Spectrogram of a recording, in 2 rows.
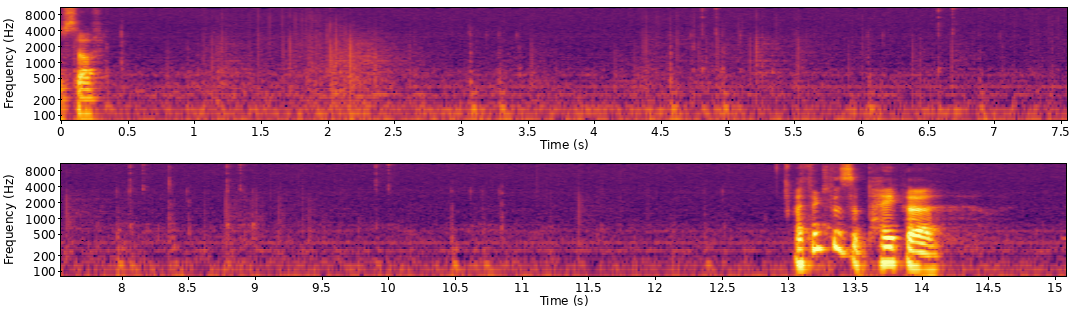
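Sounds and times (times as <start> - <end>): low steady hum: 0.0 - 15.0
keyboard typing and clicking: 4.6 - 5.2, 6.0 - 7.0, 7.9 - 9.2, 9.8 - 11.0.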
